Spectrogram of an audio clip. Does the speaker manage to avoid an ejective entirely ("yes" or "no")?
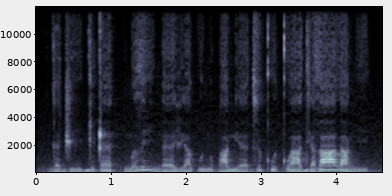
no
